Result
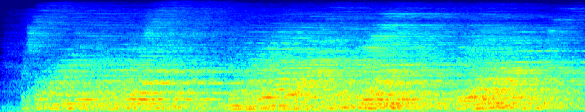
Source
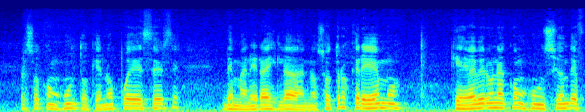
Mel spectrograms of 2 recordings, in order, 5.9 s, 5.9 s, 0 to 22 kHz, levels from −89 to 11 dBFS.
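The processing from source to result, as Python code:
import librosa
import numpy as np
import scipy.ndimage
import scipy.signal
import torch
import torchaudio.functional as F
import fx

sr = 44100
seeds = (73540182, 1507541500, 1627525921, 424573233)

y = fx.fade_out_tail(x, sr, length_s=1.1)
y = y + 10.0 ** (-8.5 / 20.0) * np.pad(y, (int(463 * sr / 1000.0), 0))[:len(y)]
y = fx.rev_shimmer(y, sr, seeds[0], rt60_s=1.1, semitones=7, shimmer_db=-2, drr_db=-8.0)
y = y * 10.0 ** (-7.5 / 20.0)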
